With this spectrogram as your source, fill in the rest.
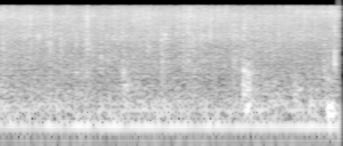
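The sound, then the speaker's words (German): Garlic sizzles steadily in a frying pan, a dense crackling hiss that stays fairly even, with a low electrical hum underneath and a few brief clicks of stirring. “So, das jetzt hier da rein. Ich mache mal ein bisschen die Tür hier auf Kipp. Knoblauch bei.”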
